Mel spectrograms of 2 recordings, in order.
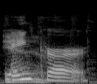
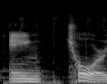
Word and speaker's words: anchor: another boat word here anchor anchor anchor now it's spelled a n c h o r right but you don't pronounce the CH as you normally would right another one of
